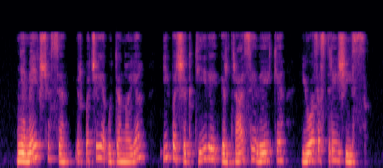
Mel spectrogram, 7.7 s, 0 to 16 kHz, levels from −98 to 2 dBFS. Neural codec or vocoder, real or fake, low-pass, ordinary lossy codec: none; real; 7.2 kHz; AAC, 48 kbps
